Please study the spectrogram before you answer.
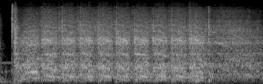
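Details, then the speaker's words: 1989 Dodge Caravan, 2.5 Chrysler engine, after in-frame rebuild (head gasket, rings, bearings): even, steady cranking that never fires; sounds mechanically healthy, but no start; fuel pump running continuously. "You heard the cranking. That sounds healthy, a nice, good, steady gallop, which is exactly what we were looking for. So mechanically, I think we're good."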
